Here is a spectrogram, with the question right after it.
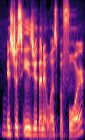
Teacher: she stressed the final syllable of easier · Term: sentence stress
